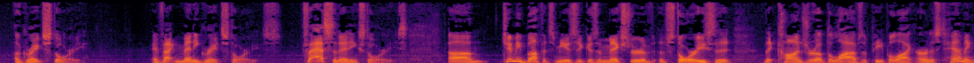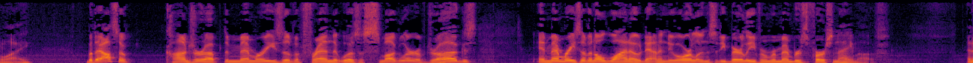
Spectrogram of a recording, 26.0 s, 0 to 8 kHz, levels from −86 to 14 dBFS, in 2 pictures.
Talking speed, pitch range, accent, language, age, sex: 155 wpm, 115-160 Hz, American, English, 40-59, male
